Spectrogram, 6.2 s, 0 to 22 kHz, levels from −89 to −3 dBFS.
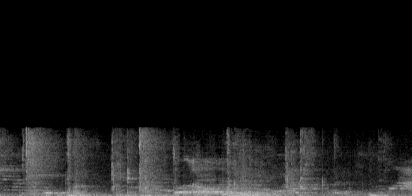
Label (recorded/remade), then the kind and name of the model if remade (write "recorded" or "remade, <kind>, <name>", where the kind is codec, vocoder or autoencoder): remade, vocoder, Vocos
